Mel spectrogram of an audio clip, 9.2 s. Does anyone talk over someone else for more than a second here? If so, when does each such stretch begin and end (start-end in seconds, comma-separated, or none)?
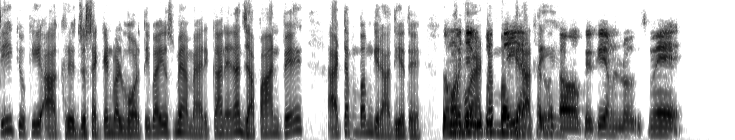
5.7-7.0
